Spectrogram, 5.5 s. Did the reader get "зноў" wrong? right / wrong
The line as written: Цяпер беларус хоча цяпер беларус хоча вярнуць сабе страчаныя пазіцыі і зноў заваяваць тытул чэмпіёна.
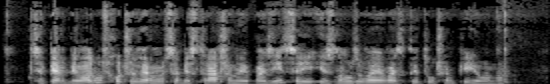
right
